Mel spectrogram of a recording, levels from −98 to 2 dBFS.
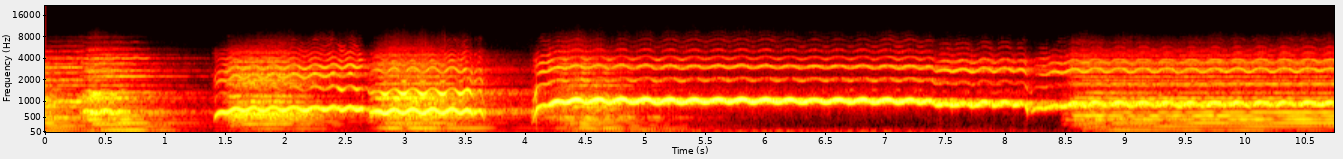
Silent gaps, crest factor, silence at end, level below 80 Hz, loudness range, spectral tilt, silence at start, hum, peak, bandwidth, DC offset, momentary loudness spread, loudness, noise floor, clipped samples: none; 12 dB; 0 s; -56 dBFS; 5 LU; -5 dB/octave; 0 s; none; -4 dBFS; 6.2 kHz; under 0.1%; 10 LU; -15 LUFS; -40 dBFS; under 0.1%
